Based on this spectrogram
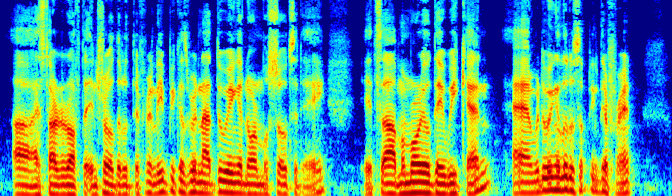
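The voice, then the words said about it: Hoarse, fading voice. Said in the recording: “losing my voice. I don't have my trademark patent voice for this episode. It's dying slowly.”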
